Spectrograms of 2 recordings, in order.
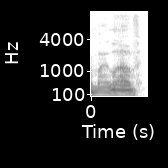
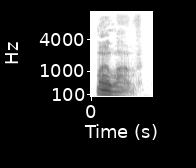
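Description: First: Soft, dropped to near whisper; quiet menace. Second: Low, smooth and greasy; oily voice. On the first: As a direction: breathe it softly, threatening. Villain's sinister reply. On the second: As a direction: purr it, slick and lower. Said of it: "his oily voice matched". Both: A narrator's reading.

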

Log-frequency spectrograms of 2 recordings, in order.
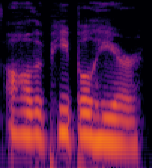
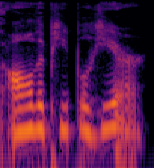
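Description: First: Sardonic echo. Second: Goldie's gentle defence. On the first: Narrator throws the words back. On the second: Goldie defends the leader, gets echoed. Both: Acted.

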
